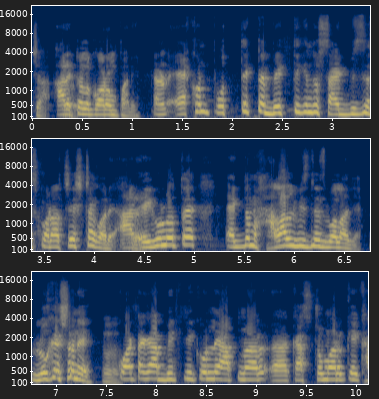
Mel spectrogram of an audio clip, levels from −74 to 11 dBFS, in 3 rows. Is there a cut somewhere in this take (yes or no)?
yes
